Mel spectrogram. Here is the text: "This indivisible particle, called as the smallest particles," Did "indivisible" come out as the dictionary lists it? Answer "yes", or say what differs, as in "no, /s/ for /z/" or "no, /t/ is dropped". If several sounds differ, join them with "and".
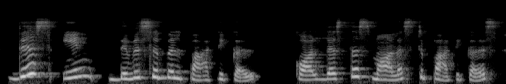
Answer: yes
